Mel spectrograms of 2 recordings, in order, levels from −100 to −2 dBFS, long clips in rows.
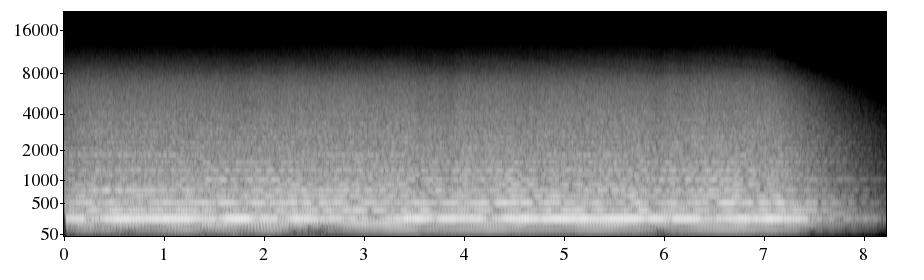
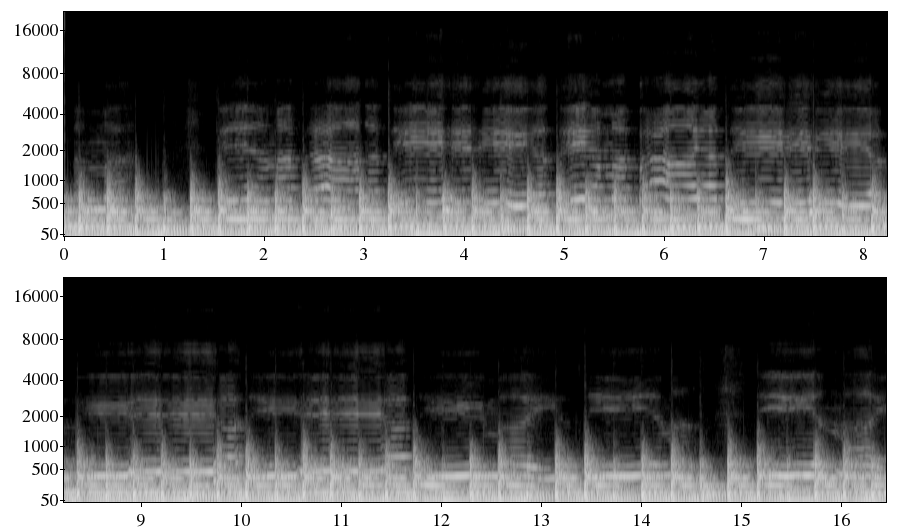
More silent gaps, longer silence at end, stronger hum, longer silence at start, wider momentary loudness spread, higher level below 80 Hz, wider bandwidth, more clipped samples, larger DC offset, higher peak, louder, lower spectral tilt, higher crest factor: neither; first, 0.35 s vs 0 s; neither; about the same, 0 s vs 0 s; about the same, 4 LU vs 2 LU; second, -70 dBFS vs -28 dBFS; first, 8 kHz vs 3.3 kHz; neither; neither; first, -6 dBFS vs -12 dBFS; first, -18 LUFS vs -26 LUFS; second, -6 dB/octave vs -12 dB/octave; about the same, 12 dB vs 10 dB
